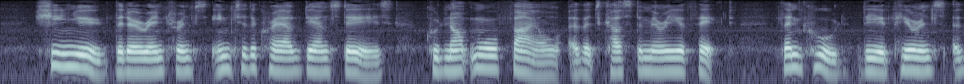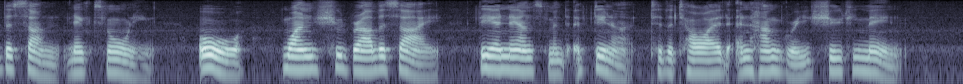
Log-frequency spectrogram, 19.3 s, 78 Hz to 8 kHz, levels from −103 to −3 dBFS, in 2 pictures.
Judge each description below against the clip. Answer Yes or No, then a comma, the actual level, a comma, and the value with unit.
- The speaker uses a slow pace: Yes, slow, 130 wpm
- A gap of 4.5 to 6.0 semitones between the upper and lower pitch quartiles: No, average, 2.8 semitones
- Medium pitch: Yes, medium, 165 Hz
